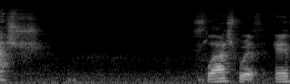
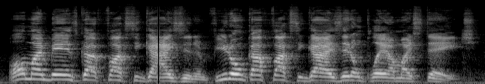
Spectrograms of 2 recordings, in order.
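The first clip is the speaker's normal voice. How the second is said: put-on a light East Coast accent, louder; 4 semitones higher, 6 dB louder than usual. Club owner proclaiming his rule in a light East Coast accent. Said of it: "proclaimed in his East Coast accent".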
